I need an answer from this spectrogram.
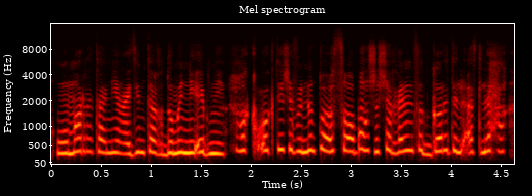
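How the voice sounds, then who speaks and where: A woman's voice: sits high, racing, a little mellow, no room sound, lightly acted. Woman voicing a scared, defiant young mother. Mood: frightened. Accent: Egyptian Arabic. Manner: pleading, agitated outbursts.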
